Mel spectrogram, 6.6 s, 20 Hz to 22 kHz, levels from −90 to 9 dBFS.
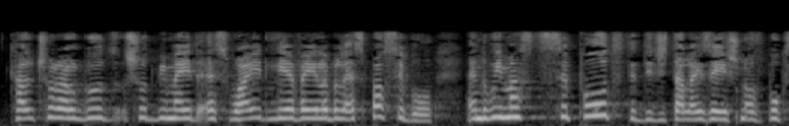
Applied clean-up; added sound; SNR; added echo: none; none; none; none.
